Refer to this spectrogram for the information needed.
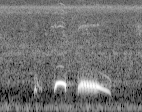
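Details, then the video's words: Spotted dove in the Thổ Đồng voice, a lure for wild doves: one phrase with a faint soft note, a clean level coo, then a long smoothly falling coo, with a light background hum. "Cu gáy Giọng Thổ Đồng kích bổi cực nhạy nhanh nổi/kích cu rừng phản ứng gáy ngay"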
